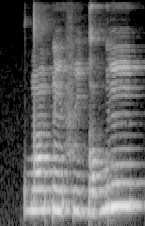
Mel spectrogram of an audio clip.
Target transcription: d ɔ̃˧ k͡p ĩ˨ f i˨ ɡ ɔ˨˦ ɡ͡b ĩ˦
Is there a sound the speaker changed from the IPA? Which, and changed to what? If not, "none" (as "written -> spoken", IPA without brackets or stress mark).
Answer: none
